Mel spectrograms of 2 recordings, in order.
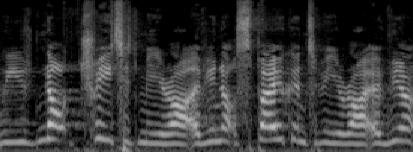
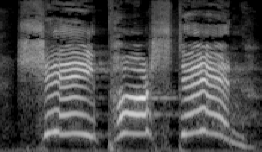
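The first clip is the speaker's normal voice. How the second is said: put-on shrill, very loud, very high little boy's voice; 9 semitones higher, 8 dB louder than usual. Telling a story, quoting the little lad to his sister in a very loud voice. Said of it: "in a very loud voice says".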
